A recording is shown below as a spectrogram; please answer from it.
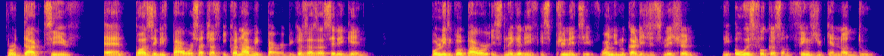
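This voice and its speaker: A man's voice: medium pitch, darkish tone. A man who learned English as a second language, hosting a podcast interview and arguing his points earnestly, often restarting his sentences. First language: not English. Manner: earnest, argumentative, building points step by step; frequent restarts and repeated words. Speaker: podcast host. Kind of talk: casual interview chat.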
